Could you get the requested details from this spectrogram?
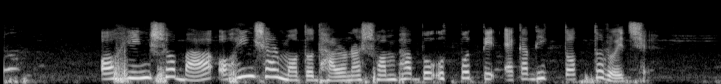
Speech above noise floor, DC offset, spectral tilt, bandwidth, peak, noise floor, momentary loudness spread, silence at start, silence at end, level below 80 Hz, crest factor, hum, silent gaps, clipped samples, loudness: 36 dB; under 0.1%; -5.5 dB/octave; 7.8 kHz; 0 dBFS; -49 dBFS; 9 LU; 0.05 s; 0.75 s; -42 dBFS; 12 dB; none; none; under 0.1%; -13 LUFS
